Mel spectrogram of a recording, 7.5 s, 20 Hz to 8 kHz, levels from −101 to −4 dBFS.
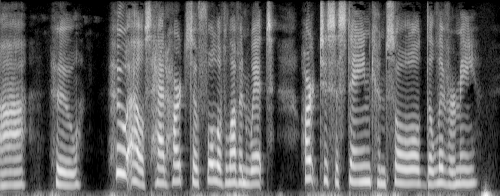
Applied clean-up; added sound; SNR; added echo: none; none; none; none.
